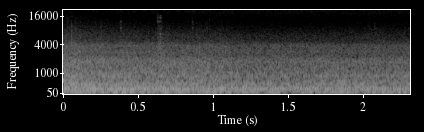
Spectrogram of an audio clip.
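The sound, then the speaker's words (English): A washing machine runs as a steady, even whir with a broad, hissy hum that stays low and unchanging throughout. “if y'all hear that noise in the background, that's my washing machine.”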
